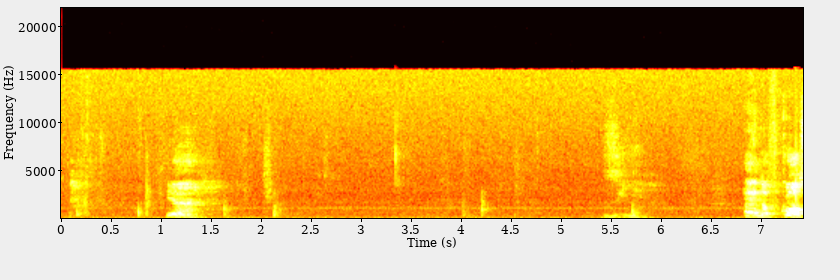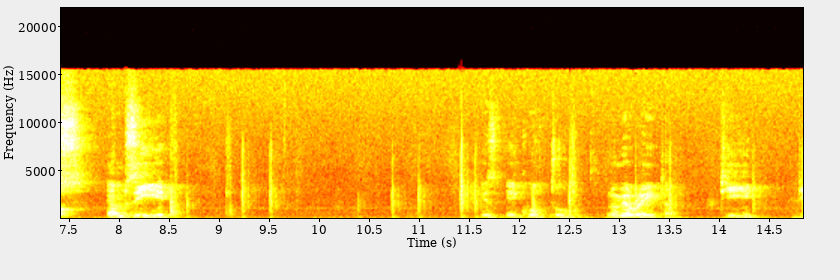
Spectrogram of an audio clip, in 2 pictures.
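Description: A man lectures calmly, heard through a microphone in an echoing room.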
